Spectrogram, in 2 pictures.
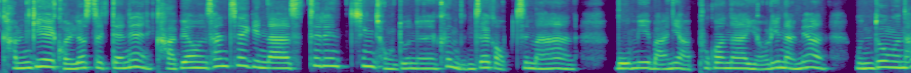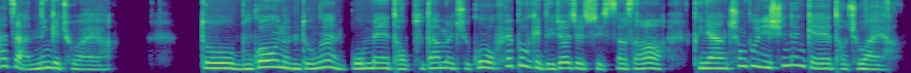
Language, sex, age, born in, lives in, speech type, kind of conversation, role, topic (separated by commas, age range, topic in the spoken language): Korean, female, 45-49, South Korea, United States, read, expert-assistant, expert, 사람은 왜 감기에 걸리나요?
